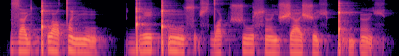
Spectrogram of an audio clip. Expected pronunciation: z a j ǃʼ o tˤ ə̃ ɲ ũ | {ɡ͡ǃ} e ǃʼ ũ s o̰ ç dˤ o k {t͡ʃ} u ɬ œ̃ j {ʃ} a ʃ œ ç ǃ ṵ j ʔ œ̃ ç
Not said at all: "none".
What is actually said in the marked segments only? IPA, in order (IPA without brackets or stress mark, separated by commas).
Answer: ɡ͡ǃ, ʃ, ʃ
